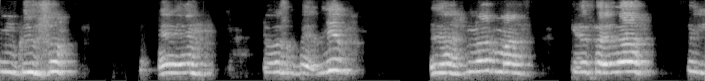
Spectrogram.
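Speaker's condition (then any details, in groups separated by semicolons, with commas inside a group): Cerebral palsy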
